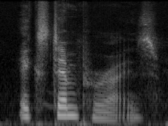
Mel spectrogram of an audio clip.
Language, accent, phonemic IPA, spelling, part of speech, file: English, US, /əkˈstɛmpəɹaɪz/, extemporise, verb, En-us-extemporise.ogg
- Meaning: 1. To do something, particularly to perform or speak, without prior planning or thought; to act in an impromptu manner; to improvise 2. To do something in a makeshift way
